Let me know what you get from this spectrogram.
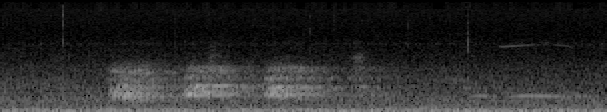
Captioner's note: A dog barking in the distance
